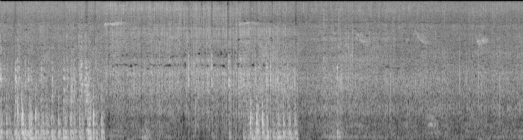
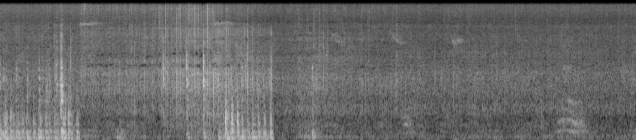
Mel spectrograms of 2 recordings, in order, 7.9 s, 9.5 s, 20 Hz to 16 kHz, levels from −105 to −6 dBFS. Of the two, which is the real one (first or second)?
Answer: first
